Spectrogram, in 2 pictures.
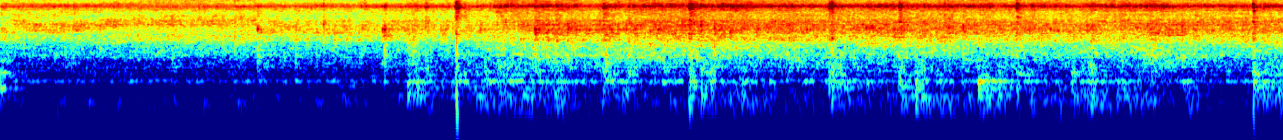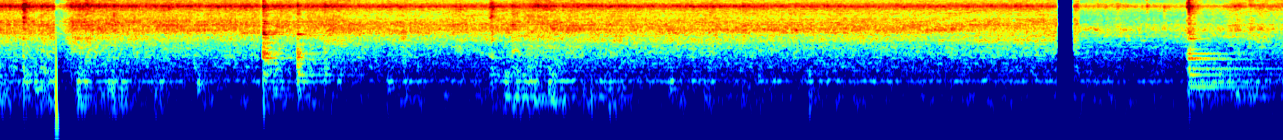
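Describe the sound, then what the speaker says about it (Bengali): Spices with turmeric being stirred in a pan over a low gas flame while making a hog plum chutney: a steady, close sizzle and frying hiss with soft scraping of the spoon throughout, no talking. "গ্যাসের ফ্লেমটা কমিয়ে দু মিনিট একটু নাড়াচাড়া করে নিলাম"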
